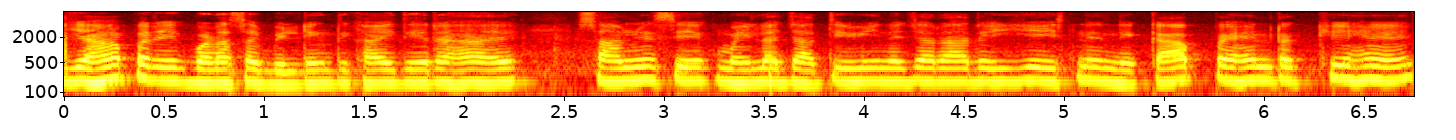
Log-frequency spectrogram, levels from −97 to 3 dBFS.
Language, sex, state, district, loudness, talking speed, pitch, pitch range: Hindi, male, Chhattisgarh, Bilaspur, -17 LUFS, 220 wpm, 180 Hz, 170-195 Hz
